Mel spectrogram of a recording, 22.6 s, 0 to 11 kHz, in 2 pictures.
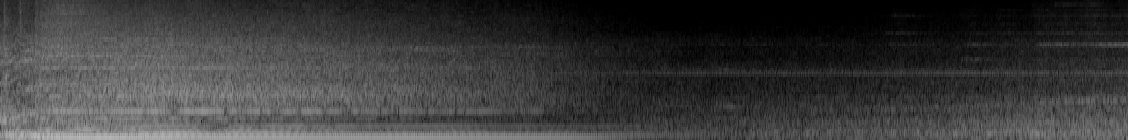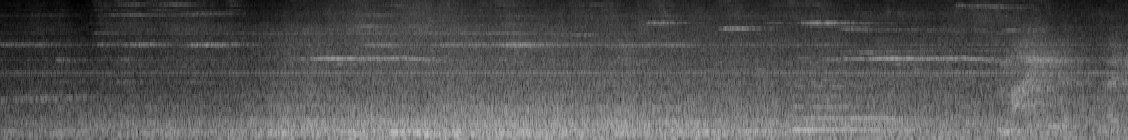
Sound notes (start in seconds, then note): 0.0 song concludes; 0.0 cheering; 8.4 metro brakes screeching; 19.3 breaks squeal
